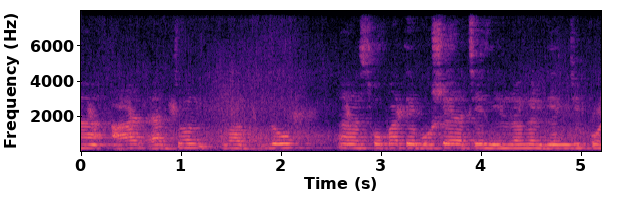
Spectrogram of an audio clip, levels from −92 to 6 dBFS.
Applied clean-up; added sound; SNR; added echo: none; Bird / Ocean; 15 dB; reverberation time 0.7 s.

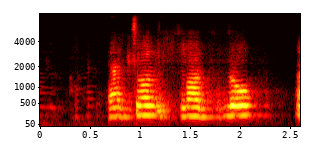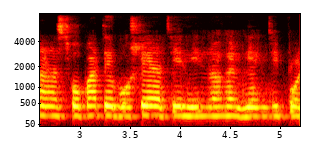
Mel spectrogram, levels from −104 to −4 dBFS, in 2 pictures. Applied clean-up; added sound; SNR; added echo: neural mask model DeepFilterNet 3.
